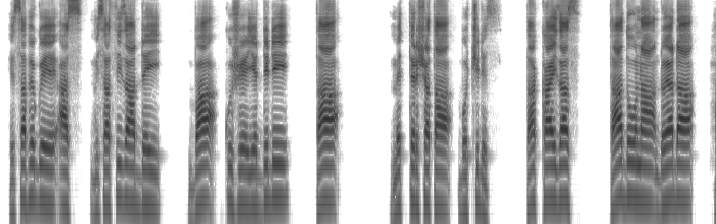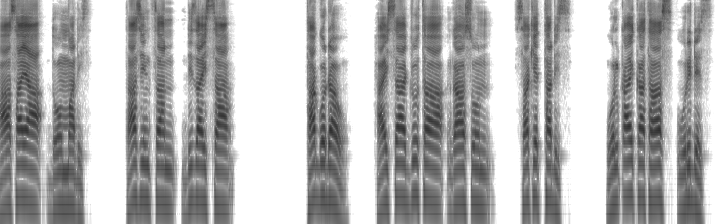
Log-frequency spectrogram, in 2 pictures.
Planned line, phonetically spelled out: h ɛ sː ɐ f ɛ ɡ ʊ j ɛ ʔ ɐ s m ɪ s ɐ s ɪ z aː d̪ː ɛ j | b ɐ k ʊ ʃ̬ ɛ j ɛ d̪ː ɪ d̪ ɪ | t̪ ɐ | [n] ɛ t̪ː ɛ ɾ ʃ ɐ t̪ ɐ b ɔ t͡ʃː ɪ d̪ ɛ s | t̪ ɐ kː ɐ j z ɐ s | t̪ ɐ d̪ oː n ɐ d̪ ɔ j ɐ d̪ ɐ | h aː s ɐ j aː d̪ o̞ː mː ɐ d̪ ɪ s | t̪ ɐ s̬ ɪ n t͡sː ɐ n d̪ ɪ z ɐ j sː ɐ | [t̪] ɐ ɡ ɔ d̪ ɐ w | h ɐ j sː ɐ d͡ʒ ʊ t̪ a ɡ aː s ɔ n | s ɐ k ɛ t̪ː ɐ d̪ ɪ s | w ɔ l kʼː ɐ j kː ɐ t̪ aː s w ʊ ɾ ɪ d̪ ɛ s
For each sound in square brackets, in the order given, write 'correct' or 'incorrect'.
incorrect, correct

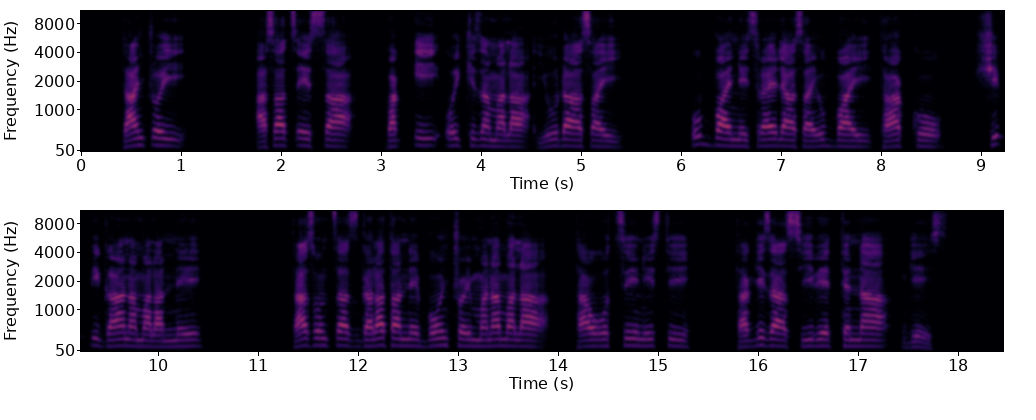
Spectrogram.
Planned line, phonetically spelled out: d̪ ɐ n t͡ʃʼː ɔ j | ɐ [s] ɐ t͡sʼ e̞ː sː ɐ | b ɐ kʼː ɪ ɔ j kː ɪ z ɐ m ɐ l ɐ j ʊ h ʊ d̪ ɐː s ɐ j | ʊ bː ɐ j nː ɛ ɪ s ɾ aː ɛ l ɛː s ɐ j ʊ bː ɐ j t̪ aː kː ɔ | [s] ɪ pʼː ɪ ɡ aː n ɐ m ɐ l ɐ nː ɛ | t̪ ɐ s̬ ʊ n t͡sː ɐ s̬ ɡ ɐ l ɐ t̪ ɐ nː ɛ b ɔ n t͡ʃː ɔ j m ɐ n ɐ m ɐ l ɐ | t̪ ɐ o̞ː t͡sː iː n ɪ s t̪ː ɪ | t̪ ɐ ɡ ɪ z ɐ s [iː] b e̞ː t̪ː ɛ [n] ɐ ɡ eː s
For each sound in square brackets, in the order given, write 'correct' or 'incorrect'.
correct, incorrect, correct, incorrect

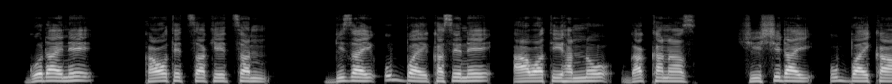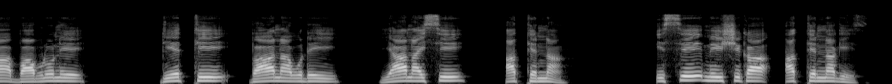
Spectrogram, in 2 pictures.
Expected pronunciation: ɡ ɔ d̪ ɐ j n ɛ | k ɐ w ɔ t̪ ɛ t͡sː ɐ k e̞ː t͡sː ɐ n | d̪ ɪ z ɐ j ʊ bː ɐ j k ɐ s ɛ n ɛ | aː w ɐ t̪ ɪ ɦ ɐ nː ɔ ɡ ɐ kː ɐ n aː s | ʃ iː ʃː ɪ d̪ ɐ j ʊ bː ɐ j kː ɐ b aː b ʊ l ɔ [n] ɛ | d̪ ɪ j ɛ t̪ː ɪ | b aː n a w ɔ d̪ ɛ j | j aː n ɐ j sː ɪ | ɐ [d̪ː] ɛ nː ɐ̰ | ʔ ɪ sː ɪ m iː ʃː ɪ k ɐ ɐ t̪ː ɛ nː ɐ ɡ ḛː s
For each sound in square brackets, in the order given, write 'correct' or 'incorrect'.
correct, incorrect

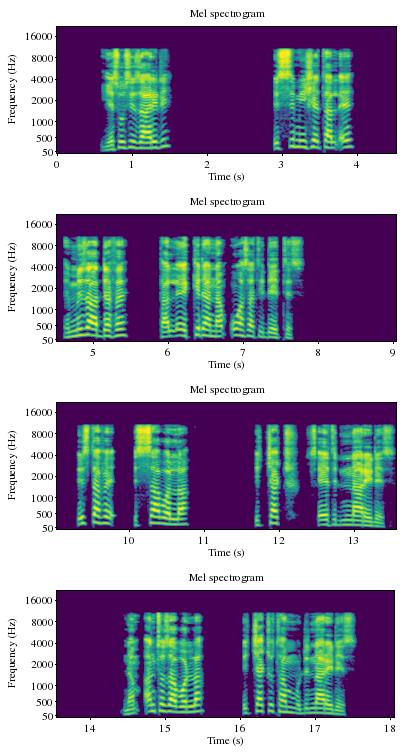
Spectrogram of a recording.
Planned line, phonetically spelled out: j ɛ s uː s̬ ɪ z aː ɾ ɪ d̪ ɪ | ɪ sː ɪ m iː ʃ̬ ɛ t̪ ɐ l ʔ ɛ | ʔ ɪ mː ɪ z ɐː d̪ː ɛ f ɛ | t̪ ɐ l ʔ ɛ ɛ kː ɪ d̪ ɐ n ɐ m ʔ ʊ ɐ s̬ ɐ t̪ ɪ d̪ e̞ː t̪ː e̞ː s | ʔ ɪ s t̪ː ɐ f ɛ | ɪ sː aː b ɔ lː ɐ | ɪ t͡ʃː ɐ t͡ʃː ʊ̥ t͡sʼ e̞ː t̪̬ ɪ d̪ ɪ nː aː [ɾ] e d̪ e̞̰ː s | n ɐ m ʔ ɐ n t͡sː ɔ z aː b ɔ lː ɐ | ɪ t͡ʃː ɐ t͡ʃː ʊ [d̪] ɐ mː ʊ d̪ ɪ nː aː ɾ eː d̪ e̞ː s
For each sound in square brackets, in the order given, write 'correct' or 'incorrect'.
correct, incorrect

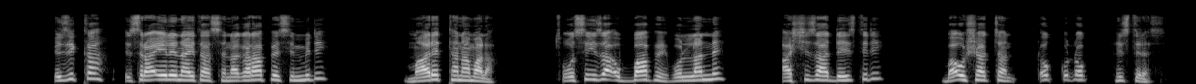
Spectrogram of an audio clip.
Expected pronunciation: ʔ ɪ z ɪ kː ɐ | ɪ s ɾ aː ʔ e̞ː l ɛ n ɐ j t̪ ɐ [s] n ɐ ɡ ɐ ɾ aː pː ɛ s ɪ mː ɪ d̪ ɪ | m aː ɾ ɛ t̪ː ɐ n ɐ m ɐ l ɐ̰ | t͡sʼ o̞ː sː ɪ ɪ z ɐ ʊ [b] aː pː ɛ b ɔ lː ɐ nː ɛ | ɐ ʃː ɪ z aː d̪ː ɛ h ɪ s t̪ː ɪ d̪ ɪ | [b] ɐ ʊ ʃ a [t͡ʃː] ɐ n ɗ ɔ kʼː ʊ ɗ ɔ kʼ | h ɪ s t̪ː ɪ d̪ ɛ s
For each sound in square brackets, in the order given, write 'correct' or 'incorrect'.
correct, incorrect, correct, correct

